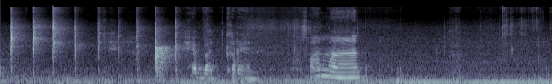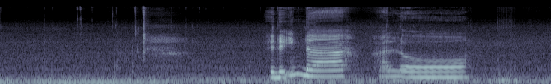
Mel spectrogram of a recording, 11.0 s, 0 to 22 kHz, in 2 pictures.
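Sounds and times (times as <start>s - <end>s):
person clapping hands: 0.0s - 1.9s.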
